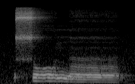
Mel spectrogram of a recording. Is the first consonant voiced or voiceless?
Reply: voiceless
